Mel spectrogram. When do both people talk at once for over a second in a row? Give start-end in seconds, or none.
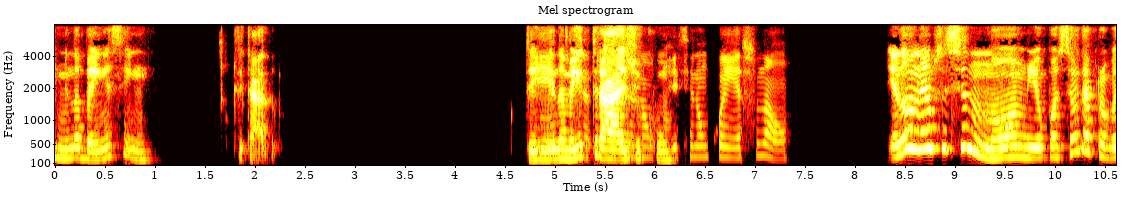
4.8-6.2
